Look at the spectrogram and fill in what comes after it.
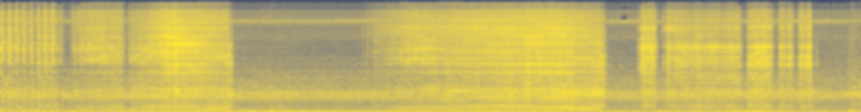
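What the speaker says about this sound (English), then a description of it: "I'm gonna go ahead and come down with the small bowl gouge just to finish our round shape on the bottom here" Small bowl gouge making light cuts on a spinning live-edge wood burl on a lathe, a steady raspy scraping in long sustained passes broken by short pauses and a few quick clicks.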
